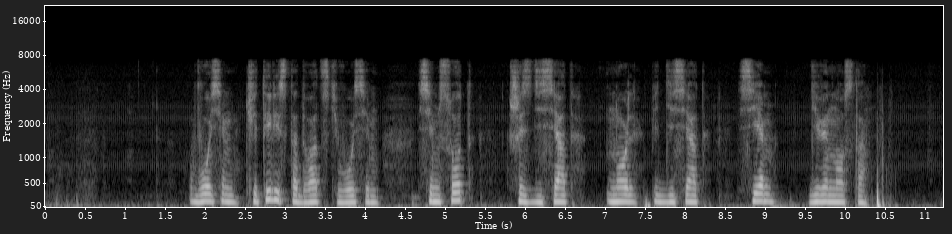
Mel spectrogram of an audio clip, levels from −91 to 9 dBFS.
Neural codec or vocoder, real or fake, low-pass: none; real; 7.2 kHz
